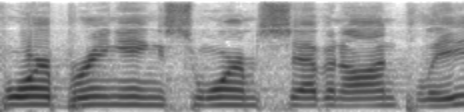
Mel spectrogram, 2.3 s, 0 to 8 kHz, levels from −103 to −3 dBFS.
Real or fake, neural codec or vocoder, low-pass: real; none; 7.2 kHz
